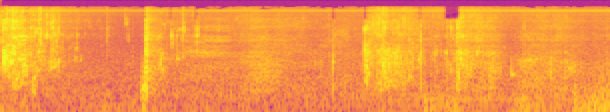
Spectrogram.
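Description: Water splashing and sloshing in three short bursts, near the start, about a second and a half in, and around four seconds in, as a bottom fishing line (donka) is hauled in from the river. A low rumble sets in for the last couple of seconds.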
